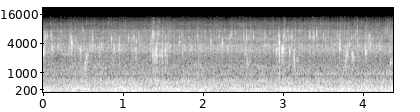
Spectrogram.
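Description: A steak sizzles and spits in a hot pan during a cabin cookout, a steady dense crackle with scattered sharp pops close by, and no talking over it.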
